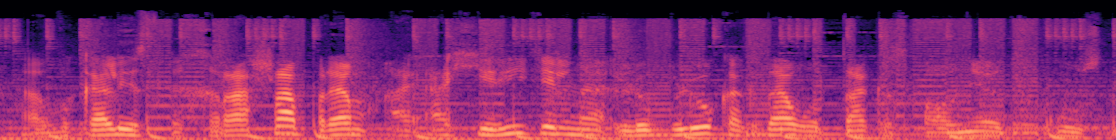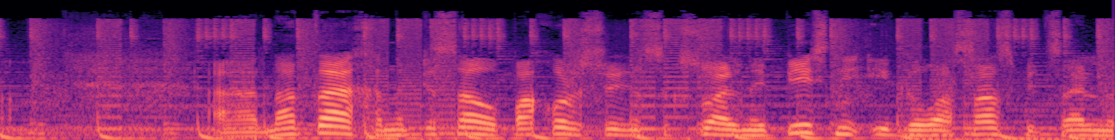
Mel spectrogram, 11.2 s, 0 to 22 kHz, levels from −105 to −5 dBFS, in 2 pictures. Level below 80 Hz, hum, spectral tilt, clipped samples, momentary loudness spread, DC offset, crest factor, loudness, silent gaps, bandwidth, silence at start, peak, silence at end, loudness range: -40 dBFS; none; -5.5 dB/octave; under 0.1%; 10 LU; under 0.1%; 20 dB; -27 LUFS; none; 16 kHz; 0 s; -6 dBFS; 0 s; 3 LU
